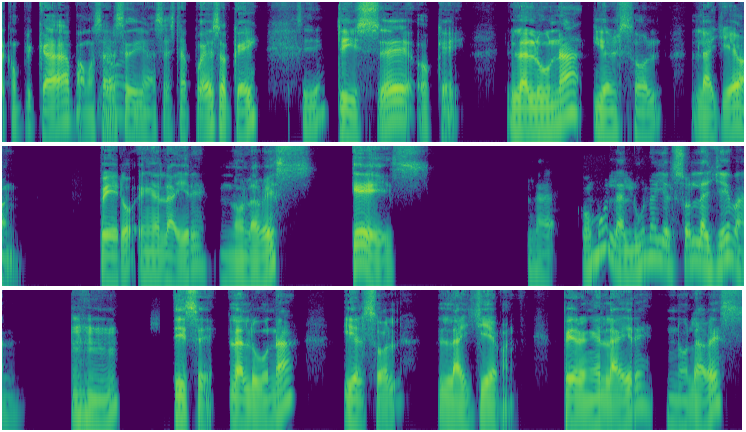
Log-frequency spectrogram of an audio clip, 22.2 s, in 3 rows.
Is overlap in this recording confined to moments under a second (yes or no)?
yes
